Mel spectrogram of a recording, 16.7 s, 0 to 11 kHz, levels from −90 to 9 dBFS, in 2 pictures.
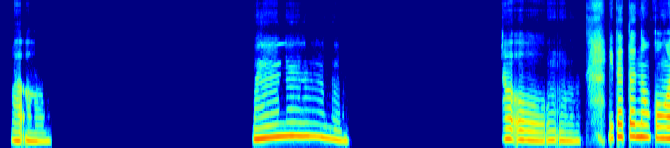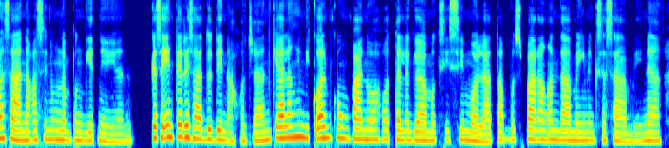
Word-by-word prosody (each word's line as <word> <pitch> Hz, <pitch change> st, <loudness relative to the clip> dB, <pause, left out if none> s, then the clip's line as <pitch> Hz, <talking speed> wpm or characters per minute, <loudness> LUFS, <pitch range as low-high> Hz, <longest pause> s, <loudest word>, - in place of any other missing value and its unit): Oo. 180 Hz, -2 st, -4 dB, 2.5 s
Hmm. 270 Hz, -2 st, +1 dB, 2.0 s
Oo, 200 Hz, -4 st, -1 dB
mm. 190 Hz, -2 st, -6 dB, 0.3 s
Itatanong 275 Hz, +1 st, +2 dB
ko 250 Hz, -1 st, +1 dB
nga 240 Hz, 0 st, +5 dB
sana, 200 Hz, -4 st, +2 dB
kasi 205 Hz, +1 st, -3 dB
nung 215 Hz, -1 st, -1 dB
nabanggit 190 Hz, -2 st, -2 dB
niyo 165 Hz, -2 st, -5 dB
'yan, 165 Hz, -, -8 dB, 0.3 s
kasi 245 Hz, 0 st, +4 dB
interesado 255 Hz, -4 st, +4 dB
din 205 Hz, -3 st, -1 dB
ako 175 Hz, +1 st, -7 dB
diyan. 185 Hz, +1 st, -1 dB
Kaya 245 Hz, +4 st, +4 dB
lang 260 Hz, +1 st, +5 dB
hindi 250 Hz, -2 st, +1 dB
ko 235 Hz, -, +6 dB
alam 250 Hz, +1 st, +4 dB
kung 245 Hz, -3 st, -1 dB
pa'no 215 Hz, -1 st, +2 dB
ako 215 Hz, 0 st, -4 dB, 0.5 s
magsisimula 190 Hz, -3 st, -2 dB
tapos 205 Hz, +2 st, -6 dB
parang 215 Hz, -2 st, +1 dB
ang 210 Hz, -, 0 dB
daming 195 Hz, -1 st, 0 dB
nagsasabi 180 Hz, -2 st, -4 dB
na 185 Hz, -1 st, -1 dB
210 Hz, 120 wpm, -21 LUFS, 190-245 Hz, 2.5 s, ko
